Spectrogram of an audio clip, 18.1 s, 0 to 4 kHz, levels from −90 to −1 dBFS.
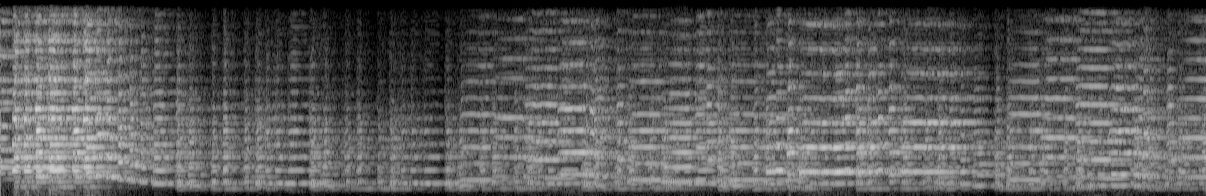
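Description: Aliasing runs throughout: the audio was downsampled without an anti-alias filter, likely from 44.1 kHz to 8 kHz, so content above 4 kHz folds back as gritty, metallic tones roughly 20 dB below the signal.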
